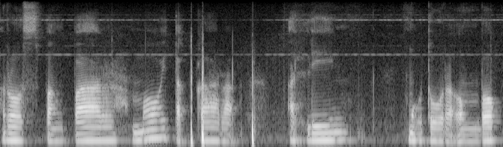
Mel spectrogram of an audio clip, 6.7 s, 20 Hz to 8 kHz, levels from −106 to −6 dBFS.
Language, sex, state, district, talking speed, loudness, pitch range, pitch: Mizo, male, Mizoram, Aizawl, 105 wpm, -25 LUFS, 100-110 Hz, 105 Hz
